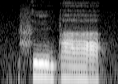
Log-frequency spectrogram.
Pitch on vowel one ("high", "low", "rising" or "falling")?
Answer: low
